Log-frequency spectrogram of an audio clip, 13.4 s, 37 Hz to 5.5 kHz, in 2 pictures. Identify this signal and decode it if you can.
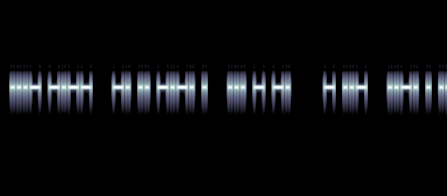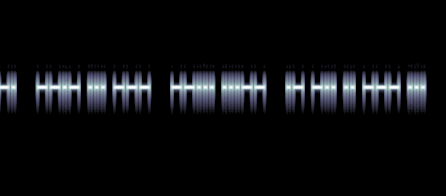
Morse code, heard as a keyed tone, about 25 wpm, 590 Hz. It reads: VY NICE STN TU FER QSO 73 ADIOS
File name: qso204 25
